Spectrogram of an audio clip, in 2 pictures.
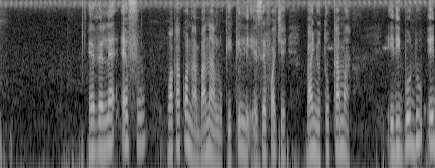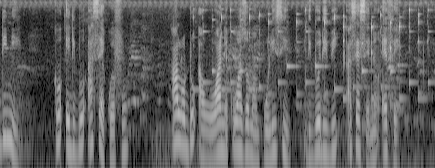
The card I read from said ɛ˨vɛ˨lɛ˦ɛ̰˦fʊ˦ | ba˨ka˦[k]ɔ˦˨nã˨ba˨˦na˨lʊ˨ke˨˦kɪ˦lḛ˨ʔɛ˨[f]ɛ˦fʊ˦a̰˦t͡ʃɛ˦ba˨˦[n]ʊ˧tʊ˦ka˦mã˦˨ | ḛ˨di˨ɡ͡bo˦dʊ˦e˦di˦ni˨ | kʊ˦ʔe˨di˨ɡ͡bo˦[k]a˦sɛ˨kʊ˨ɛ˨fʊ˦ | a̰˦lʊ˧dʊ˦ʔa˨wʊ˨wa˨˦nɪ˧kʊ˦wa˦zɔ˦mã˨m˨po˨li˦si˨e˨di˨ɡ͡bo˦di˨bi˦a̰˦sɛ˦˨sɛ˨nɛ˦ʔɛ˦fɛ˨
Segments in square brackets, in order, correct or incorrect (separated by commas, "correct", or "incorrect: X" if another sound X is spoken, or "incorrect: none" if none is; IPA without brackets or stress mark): correct, incorrect: s, incorrect: ɲ, incorrect: ʔ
